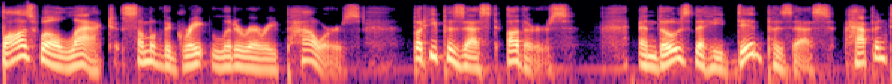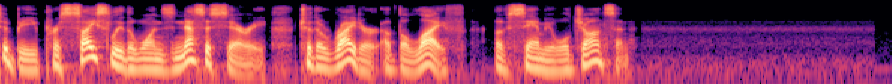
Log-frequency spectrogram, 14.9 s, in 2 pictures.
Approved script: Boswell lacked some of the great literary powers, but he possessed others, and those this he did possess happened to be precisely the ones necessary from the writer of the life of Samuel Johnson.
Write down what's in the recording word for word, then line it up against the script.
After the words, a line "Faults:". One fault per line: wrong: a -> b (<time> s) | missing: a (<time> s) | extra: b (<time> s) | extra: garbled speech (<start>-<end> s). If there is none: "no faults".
Boswell lacked some of the great literary powers, but he possessed others, and those that he did possess happened to be precisely the ones necessary to the writer of the life of Samuel Johnson.
Faults:
wrong: this -> that (5.8 s)
wrong: from -> to (9.9 s)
